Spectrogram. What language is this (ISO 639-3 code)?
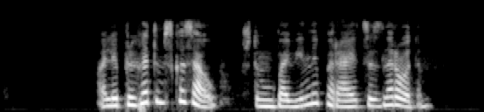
bel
